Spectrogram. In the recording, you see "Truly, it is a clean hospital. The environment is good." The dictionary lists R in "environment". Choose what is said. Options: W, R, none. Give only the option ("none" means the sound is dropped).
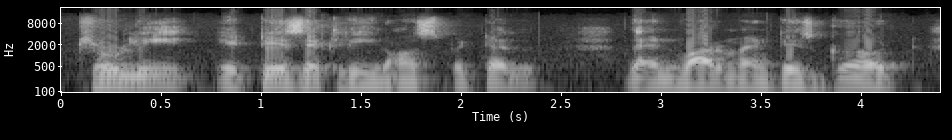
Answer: R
